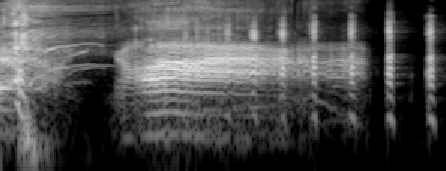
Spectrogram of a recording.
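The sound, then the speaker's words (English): A voice imitates a strained, effortful groan of someone holding her breath and pushing, a long held vocal push with a tight, pressed tone, ending in a few short puffs of breath; fairly loud, with no words. “She's holding her breath and. You know, she's going.”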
